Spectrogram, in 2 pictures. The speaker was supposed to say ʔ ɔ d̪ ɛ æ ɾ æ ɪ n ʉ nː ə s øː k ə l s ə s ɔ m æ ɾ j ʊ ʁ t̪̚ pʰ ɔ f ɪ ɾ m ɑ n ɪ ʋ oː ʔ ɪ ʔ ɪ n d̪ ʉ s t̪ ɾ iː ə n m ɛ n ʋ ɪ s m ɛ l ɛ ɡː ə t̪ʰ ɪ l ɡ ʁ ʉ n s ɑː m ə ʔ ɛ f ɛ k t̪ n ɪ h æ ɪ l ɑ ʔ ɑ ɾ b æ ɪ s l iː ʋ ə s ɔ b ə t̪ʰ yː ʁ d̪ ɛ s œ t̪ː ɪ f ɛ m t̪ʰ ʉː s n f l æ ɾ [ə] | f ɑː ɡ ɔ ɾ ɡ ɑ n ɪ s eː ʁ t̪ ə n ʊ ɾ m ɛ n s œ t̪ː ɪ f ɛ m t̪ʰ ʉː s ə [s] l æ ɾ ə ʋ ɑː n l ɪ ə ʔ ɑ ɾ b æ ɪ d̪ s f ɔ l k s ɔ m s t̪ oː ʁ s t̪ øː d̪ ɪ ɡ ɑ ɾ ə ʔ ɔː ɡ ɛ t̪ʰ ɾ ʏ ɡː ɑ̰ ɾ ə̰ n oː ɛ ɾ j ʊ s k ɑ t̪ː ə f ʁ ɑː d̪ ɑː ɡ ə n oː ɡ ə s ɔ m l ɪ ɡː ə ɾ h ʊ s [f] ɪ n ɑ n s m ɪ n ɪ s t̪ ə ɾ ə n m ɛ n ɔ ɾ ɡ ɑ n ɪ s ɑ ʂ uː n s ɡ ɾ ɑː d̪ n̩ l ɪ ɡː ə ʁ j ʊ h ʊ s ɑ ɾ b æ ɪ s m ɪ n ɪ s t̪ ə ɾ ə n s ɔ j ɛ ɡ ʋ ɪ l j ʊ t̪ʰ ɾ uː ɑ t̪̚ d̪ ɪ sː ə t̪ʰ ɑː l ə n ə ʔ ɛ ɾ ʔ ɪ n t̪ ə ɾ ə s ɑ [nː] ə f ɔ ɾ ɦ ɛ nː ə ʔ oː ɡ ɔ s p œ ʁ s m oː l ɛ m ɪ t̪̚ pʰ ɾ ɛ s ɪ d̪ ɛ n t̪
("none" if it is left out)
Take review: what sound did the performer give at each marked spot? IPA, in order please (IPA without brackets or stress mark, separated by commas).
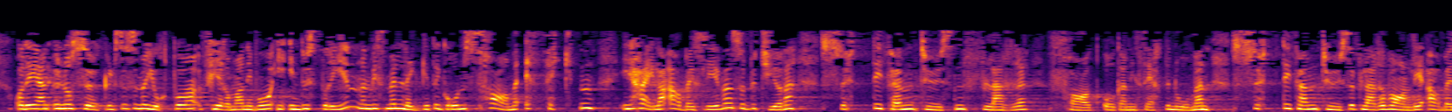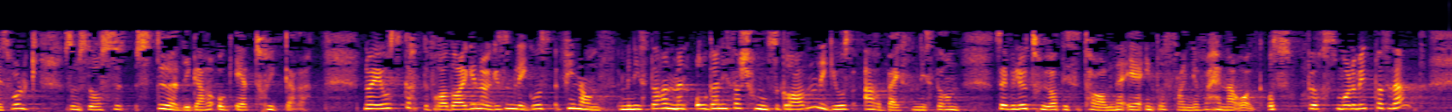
ə, f, f, ŋː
